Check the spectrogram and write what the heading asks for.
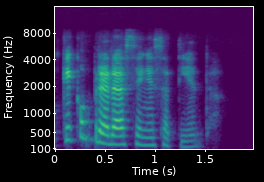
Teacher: en esa pregunta mi entonación será descendente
